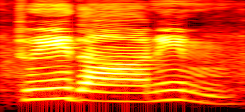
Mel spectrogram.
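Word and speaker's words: ত্বিদানীম্: সুখম তুইদানিম, তয়ের নিচে বফলা, তয়ের নিচে বফলা থাকায় তুও উচ্চারণ, ঠিক আছে? আর রস্বইকারটা অন্তস্তয়ের সাথে যুক্ত হলো। তয়ের নিচে বফলা থাকায় তুও, তুও উচ্চারণ।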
